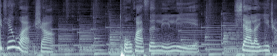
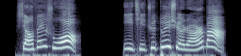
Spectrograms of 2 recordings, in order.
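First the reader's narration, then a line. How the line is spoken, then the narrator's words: Calling out. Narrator (Chinese): 就在树下喊道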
